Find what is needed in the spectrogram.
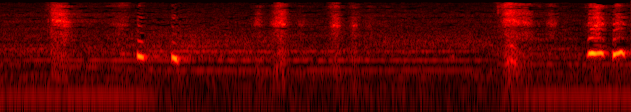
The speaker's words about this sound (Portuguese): No entanto, Lívia, ao passar pela porta do aposento da filha, percebe a pobre jovem chorando, sozinha em seu leito, abandonada novamente pelo marido adúltero.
